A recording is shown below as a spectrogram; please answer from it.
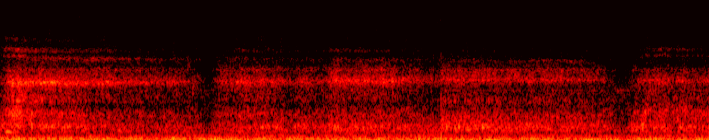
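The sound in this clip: Breath drawn with a constricted throat rather than through the nostrils makes a steady, rushing hiss that runs throughout, swelling and easing over a few breath cycles.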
